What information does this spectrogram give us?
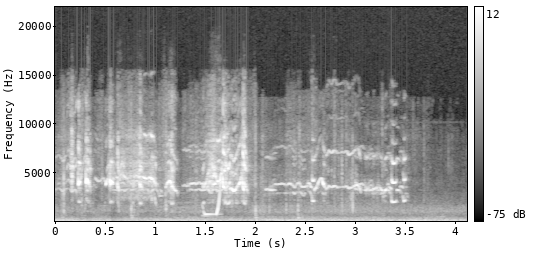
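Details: Common kestrel chicks in an old magpie nest in an air-conditioner unit space on a 14th-floor apartment in a Korean city give thin, high, squealing, overlapping and wavering calls as food arrives, over low rumble and a faint voice.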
